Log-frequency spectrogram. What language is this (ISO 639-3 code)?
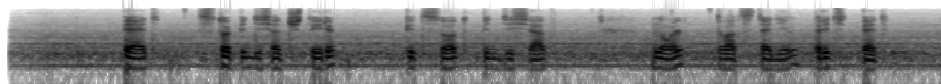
rus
